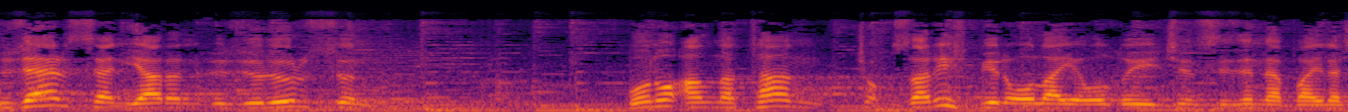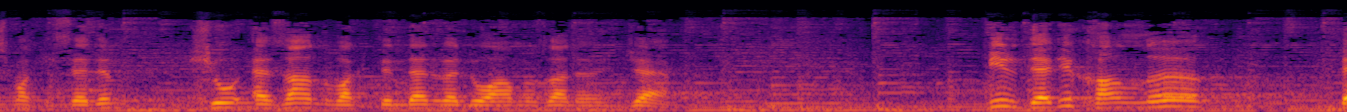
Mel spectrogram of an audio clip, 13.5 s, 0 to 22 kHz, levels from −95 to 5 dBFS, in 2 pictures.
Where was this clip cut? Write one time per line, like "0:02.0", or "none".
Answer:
0:08.4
